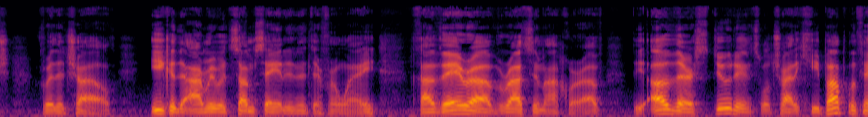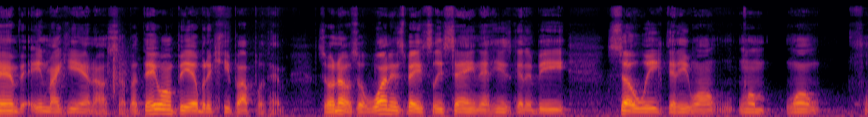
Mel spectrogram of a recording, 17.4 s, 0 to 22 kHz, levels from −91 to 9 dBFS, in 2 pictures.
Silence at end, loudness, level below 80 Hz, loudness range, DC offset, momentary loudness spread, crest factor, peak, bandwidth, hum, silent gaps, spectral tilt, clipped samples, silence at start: 0 s; -25 LUFS; -54 dBFS; 5 LU; under 0.1%; 13 LU; 22 dB; -4 dBFS; 17 kHz; none; none; -5.5 dB/octave; under 0.1%; 0 s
